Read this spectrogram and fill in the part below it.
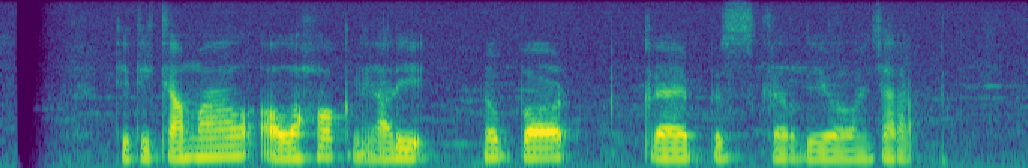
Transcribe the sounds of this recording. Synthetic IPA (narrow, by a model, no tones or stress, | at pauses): d̪̥it̪ikamalɔ̰lɔhɔknḭŋali | rɔbərt̪̚ɡ̥ɾajbəskərdiwawaɲt͡ʃaɾa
